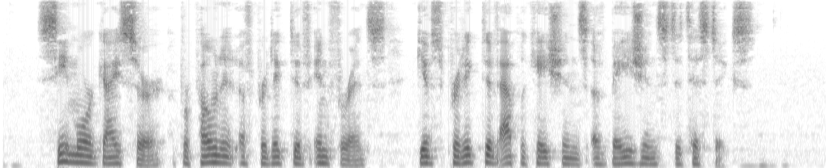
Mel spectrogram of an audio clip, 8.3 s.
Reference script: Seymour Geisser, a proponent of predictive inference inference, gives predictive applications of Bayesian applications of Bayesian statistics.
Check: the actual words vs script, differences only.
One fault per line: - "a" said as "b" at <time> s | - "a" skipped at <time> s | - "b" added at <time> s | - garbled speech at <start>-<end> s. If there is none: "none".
- "inference" skipped at 3.9 s
- "applications of Bayesian" skipped at 6.6 s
